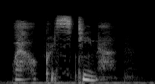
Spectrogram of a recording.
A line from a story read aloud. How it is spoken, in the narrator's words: Vera lowered her voice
